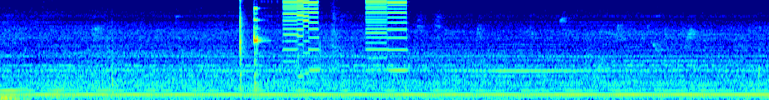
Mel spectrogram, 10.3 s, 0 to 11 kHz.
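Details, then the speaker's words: Home-built small-scale three-phase four-pole motor with its speed controller on a 31 V 10 A supply, microphone moved down close: steady hum, then a tick and two short bursts of rapid high beeps at switch-on; normal controller startup chime. "So you should hear something similar to that when you hook up your speed controller."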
